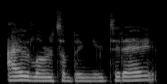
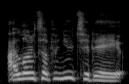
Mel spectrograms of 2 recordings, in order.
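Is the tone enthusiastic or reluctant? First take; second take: reluctant; enthusiastic. First: It is said flatly, with low, grudging energy. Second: It is said with bright, high energy. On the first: The speaker did not want to learn this lesson. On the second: The speaker is glad to have learned something.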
